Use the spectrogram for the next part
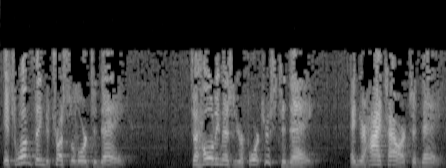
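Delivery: building preaching. Acted. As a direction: build the three todays to a climax. Building repetition of today.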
